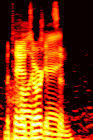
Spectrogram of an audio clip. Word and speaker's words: Matteo Jorgensen: Corrections corner. I was soft J-ing. – It's a hard J. – Matteo Jorgensen.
